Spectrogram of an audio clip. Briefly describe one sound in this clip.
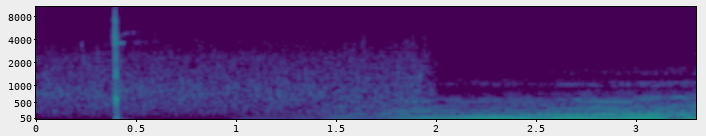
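Low, soft music swells in slowly.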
